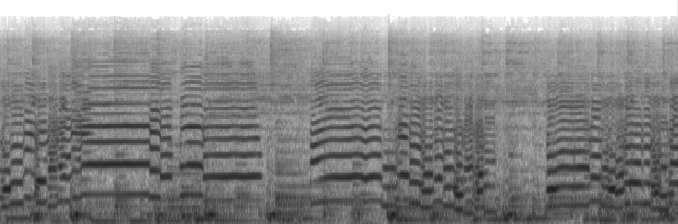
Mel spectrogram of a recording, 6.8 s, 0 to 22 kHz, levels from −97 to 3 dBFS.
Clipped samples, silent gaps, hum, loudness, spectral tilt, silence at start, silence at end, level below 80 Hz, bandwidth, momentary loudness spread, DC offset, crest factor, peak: under 0.1%; none; none; -15 LUFS; -4.5 dB/octave; 0 s; 0 s; -32 dBFS; 13.5 kHz; 5 LU; under 0.1%; 14 dB; -2 dBFS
